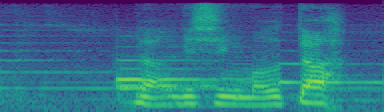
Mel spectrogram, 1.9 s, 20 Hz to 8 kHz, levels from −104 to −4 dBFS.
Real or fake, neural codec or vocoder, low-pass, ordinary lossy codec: fake; codec, 16 kHz in and 24 kHz out, 1 kbps, XY-Tokenizer; 7.2 kHz; none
